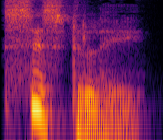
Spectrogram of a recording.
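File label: "sisterly", British English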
